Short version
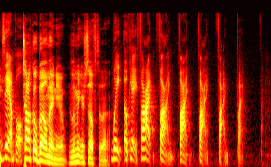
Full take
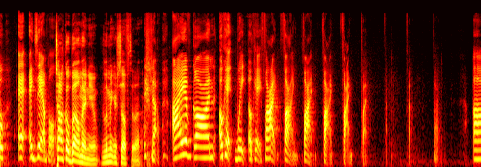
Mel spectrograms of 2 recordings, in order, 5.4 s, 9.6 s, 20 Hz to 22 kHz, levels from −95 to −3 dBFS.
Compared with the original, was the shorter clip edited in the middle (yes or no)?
yes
